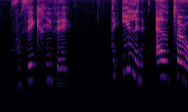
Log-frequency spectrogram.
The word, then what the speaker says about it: vous écrivez: In the vous form, you also need to pronounce the final S because écrivez begins with a vowel. Also, remember that the EZ combination is pronounced as A. Vous écrivez.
